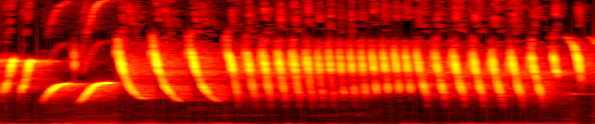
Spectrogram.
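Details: Tutor song played to young canaries to make them sing well and roll: a few upward-sweeping whistles, then a long rapid trill of repeated downslurred high notes with steady pulsing rhythm, low background hum.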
